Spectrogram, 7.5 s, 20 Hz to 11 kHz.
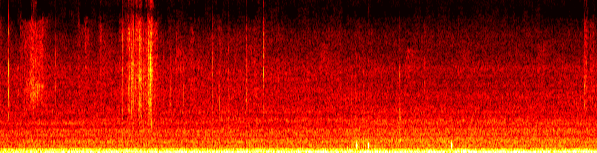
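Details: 2013–2018 Nissan Sentra after blower motor replacement, AC compressor on, 78° afternoon: steady, even rush of air with a low constant hum and no rattles, chirps or squeal at medium fan speed. Normal blower operation.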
